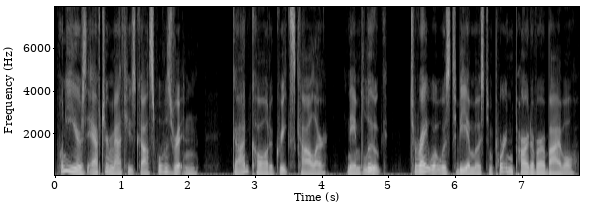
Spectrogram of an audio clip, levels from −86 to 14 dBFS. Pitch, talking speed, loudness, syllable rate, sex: 140 Hz, 205 wpm, -19 LUFS, 5.8 syllables/s, male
